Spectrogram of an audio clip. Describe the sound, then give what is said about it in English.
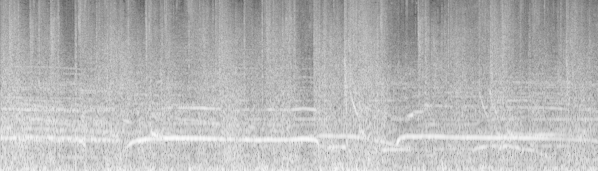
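Heavy gunfire erupts as two men fire together at a racing rider during an outlaw raid on a western town, a loud, unbroken barrage with steady whining tones running through it. “Matt and Sam lined up a racing rider and fired as one.”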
